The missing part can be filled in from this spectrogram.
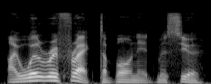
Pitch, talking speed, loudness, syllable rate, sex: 120 Hz, 170 wpm, -18 LUFS, 4.6 syllables/s, male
